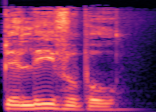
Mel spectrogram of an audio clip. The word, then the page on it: believable: British English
